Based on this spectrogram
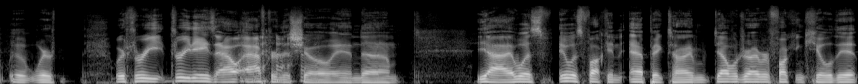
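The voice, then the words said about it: Slightly harsh, hoarse voice. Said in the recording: “I don't know if you can still hear it in my voice. My fucking shit's a little harsh.”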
